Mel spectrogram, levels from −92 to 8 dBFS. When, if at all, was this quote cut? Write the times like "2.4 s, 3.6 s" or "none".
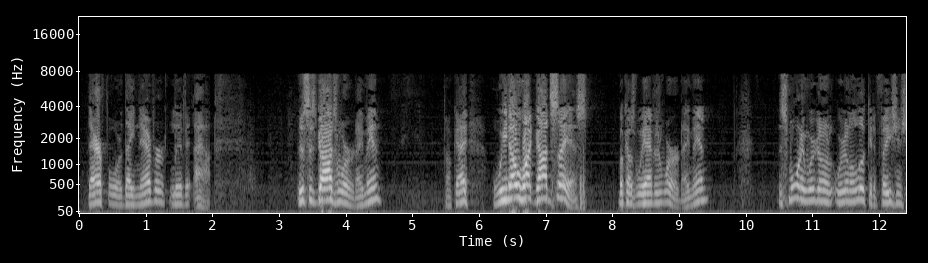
none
